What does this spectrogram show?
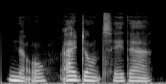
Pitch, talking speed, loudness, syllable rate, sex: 170 Hz, 180 wpm, -17 LUFS, 3.7 syllables/s, female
